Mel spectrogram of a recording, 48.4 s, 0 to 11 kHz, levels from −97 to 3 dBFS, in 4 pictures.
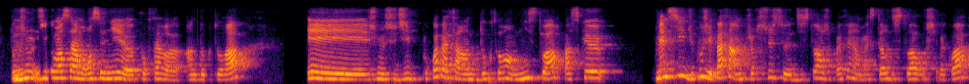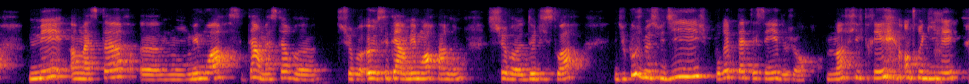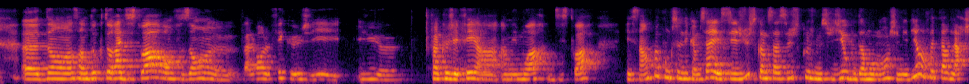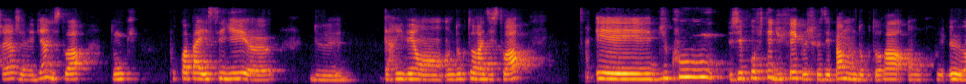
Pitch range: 200-240 Hz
